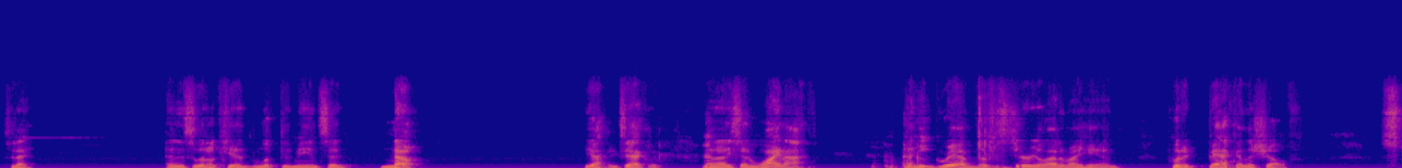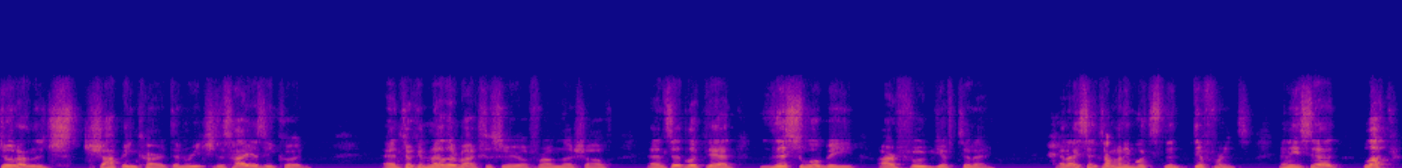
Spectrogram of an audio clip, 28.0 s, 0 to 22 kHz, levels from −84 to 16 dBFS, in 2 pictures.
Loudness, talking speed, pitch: -28 LUFS, 165 wpm, 120 Hz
